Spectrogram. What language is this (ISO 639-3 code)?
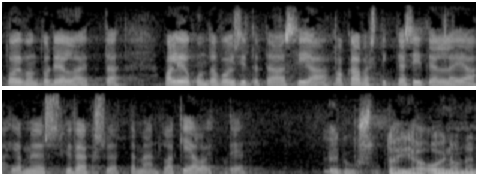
fin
